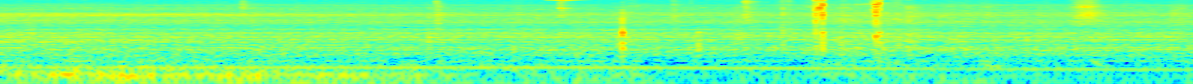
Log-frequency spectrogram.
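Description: Tram running on its track, heard from inside the front cab: a steady low hum and rumble, with a few sharp clicks about halfway through.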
